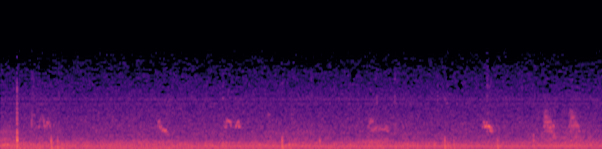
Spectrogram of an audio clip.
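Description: Small birds giving short, high chirping calls, scattered about a dozen times and some sliding down in pitch, with a few sharp clicks among them, over a steady faint hum.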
